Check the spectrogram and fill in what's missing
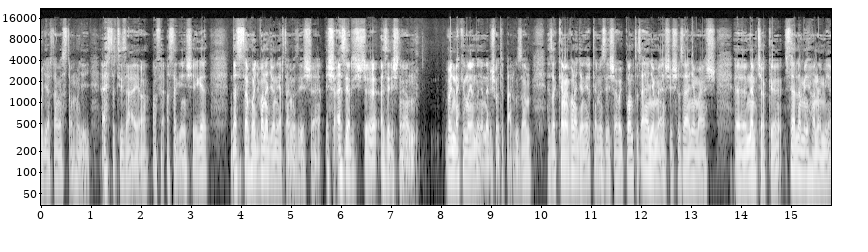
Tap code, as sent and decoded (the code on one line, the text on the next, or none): none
